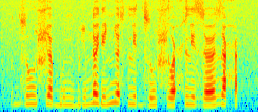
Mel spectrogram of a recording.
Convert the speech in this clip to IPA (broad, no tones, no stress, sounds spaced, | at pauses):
d͡z u ɕ œ b u ɲ b i m ɾ œ ɾʲ ə ɲ œ s lʲ ə d͡z u ɕ o ħ lʲ ə z œ z ə ħ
